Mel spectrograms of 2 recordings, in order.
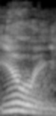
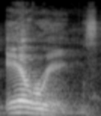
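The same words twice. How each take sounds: First: It is said in the speaker's own accent. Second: It is said in a slight Caribbean accent.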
